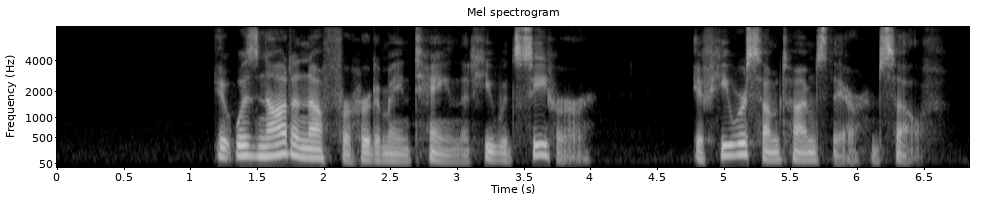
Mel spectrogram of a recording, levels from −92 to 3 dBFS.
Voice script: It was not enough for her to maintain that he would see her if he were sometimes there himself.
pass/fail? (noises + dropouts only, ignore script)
pass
